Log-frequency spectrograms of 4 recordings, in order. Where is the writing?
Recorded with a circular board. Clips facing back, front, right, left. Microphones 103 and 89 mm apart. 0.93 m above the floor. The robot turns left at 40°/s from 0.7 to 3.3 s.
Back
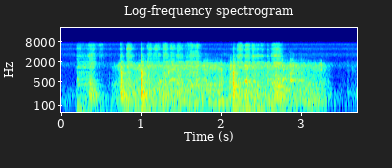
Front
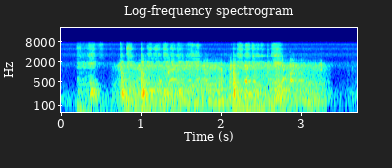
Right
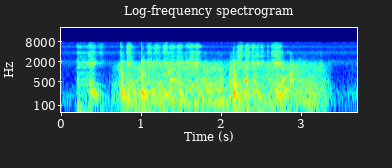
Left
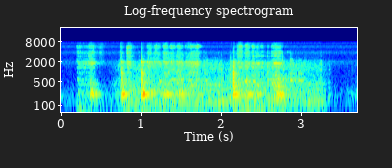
145° right, 1.7 m; by 2.8 s 130° left, 1.7 m.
